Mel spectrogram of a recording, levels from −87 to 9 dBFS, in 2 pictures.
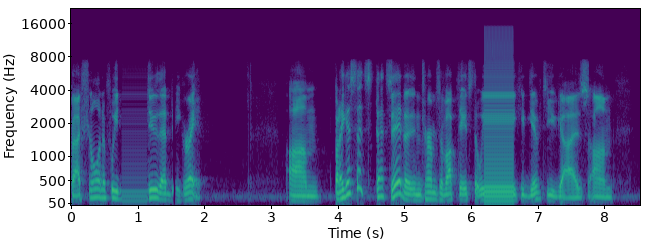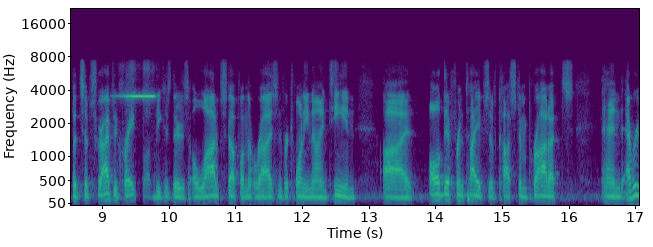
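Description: Speech carried over the AMR wideband (HD Voice) codec is interrupted by a system hang loop from 0.76 to 1.14 s and again from 6.20 to 6.64 s. A 10.67 ms slice repeats, giving a steady 93.8 Hz buzz that fits a 512-sample buffer. Lost AMR speech frames cause a drop toward near silence from 1.52 to 1.64 s and a brief dip or warble at 10.74 to 10.78 s. The decoder reuses the last good frame as it fades. These gaps sound like about 40 ms and 20 ms of loss. A loudspeaker feedback squeal appears from 9.12 to 9.85 s. A 3.5 kHz tone swells over roughly 0.4 s to about 5 dB above the speech, as the microphone picks up its own loudspeaker.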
